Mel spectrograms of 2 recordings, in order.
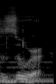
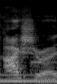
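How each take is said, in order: First: The middle consonant is a 'z' sound. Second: The middle consonant is an 'sh' sound. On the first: The speaker calls it right. "It's Azura" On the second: The speaker calls it wrong. "It's not Ashura"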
